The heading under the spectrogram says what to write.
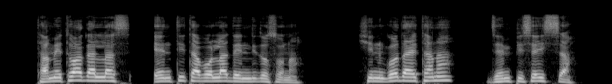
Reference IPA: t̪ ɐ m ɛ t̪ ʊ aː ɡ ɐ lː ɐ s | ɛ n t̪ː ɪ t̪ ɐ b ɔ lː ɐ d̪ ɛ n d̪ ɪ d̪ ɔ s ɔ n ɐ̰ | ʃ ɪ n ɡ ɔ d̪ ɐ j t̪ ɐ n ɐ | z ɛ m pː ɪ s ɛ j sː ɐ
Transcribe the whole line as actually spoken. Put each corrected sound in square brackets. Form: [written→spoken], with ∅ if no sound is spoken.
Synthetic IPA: t̪ ɐ m ɛ t̪ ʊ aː ɡ ɐ lː ɐ s | ɛ n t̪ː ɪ t̪ ɐ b ɔ lː ɐ d̪ ɛ n d̪ ɪ d̪ ɔ s ɔ n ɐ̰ | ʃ ɪ n ɡ ɔ d̪ ɐ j t̪ ɐ n ɐ | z ɛ m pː ɪ s ɛ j sː ɐ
